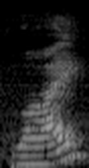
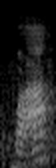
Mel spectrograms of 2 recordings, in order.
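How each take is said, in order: First: Said in the usual way. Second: "wah" as one open ah vowel with no glide at the end; southern "wah" for "why". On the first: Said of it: "we say why". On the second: Shown as a demonstration. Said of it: "they say wah".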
